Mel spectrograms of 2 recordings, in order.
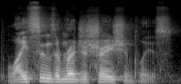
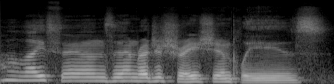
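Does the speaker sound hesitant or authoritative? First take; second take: authoritative; hesitant. First: It is said in a firm, authoritative tone. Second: It is said in a hesitant, unsure tone.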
